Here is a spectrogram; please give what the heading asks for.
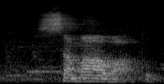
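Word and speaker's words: السماوات: You put a shutdown scene and don't put anything on lam, because the sound of lam will go away and sound of sin becomes 2 times. So you pronounce as samawatu.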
